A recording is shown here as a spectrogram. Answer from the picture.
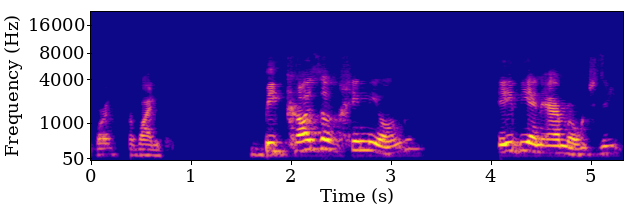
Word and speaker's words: Hin Leong: So I think the right way to pronounce it is Hin Leong, because they're Chinese origin.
